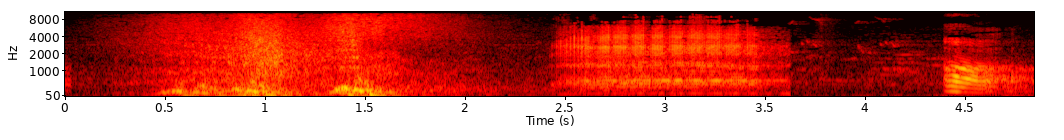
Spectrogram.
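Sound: sheep bleating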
